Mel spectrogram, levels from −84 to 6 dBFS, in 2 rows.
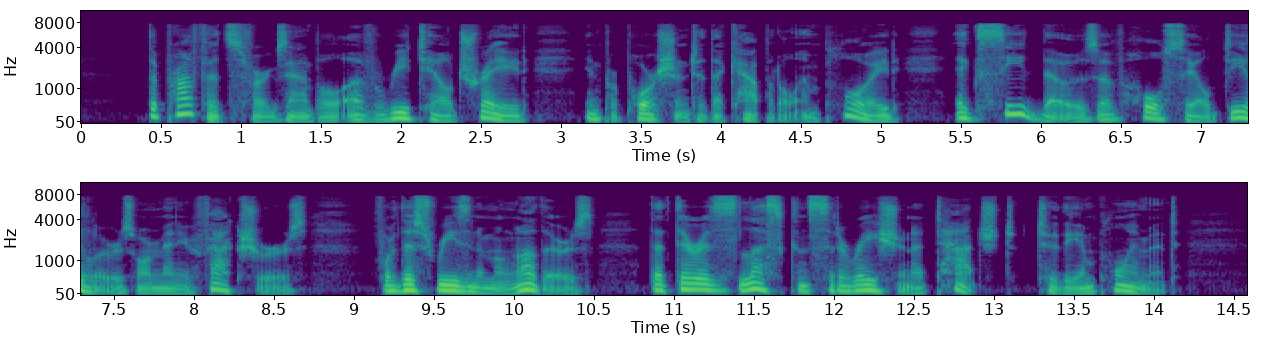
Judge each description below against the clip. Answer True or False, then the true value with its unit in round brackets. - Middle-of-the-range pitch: False (100 Hz)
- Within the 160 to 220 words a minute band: False (140 wpm)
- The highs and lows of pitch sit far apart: True (6.3 semitones)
